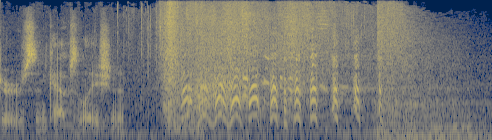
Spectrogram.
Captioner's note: laughing maniacally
